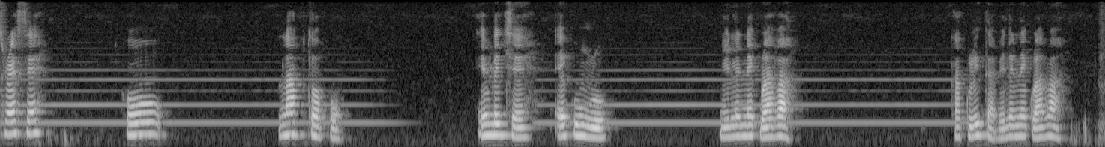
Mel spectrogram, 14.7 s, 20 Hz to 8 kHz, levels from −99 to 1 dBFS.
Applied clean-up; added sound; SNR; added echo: none; Wind instrument, woodwind instrument; 17 dB; none.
